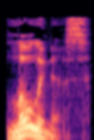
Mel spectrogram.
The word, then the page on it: lowliness: British English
